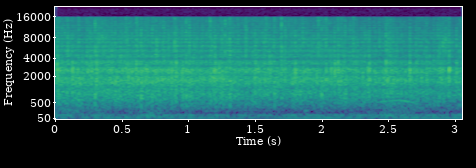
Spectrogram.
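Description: A church audience clapping together after being asked to clap about tithing, a dense, steady wash of many hands that holds at an even level throughout, with a faint low hum running underneath.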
